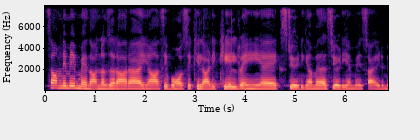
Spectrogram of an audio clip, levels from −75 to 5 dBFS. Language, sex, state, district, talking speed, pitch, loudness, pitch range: Hindi, female, Punjab, Kapurthala, 190 wpm, 170 Hz, -14 LUFS, 165-175 Hz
